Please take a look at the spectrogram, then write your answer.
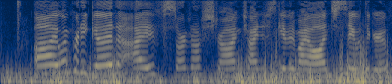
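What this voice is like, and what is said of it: Out of breath. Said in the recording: “every time I talk to you, you're out of breath”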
